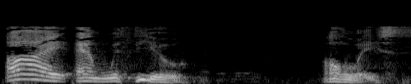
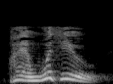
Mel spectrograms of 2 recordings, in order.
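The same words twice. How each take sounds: First: Slow down and lean on "I", no one else; stress on I. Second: "I am with you" said firmly with the weight on "with"; emphatic promise. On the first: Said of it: "And the word I, I, I myself". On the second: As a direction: land "with" like a solemn promise. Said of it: "this word lo is an emphatic word". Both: Shown as a demonstration.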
